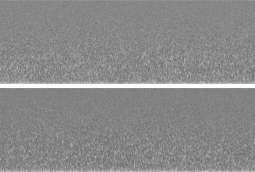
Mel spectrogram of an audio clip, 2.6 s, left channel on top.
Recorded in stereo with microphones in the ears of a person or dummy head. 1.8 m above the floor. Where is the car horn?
I don't hear a car horn.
